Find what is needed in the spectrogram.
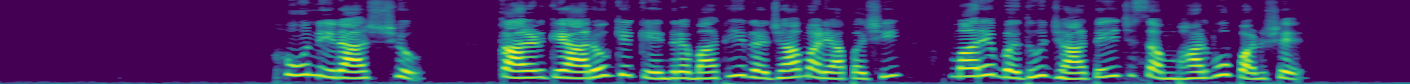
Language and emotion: Gujarati, sad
